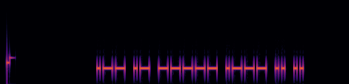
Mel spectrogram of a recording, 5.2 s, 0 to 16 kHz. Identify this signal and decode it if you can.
Morse code, heard as a keyed tone, about 25 wpm, 700 Hz. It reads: WA0JII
